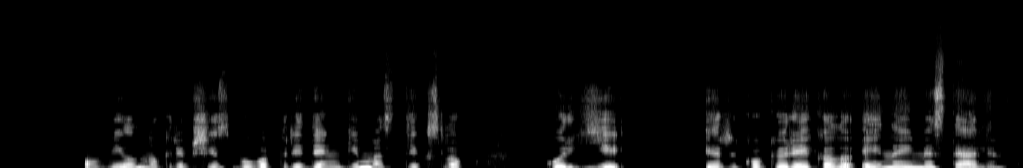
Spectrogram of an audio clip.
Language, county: Lithuanian, Utena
